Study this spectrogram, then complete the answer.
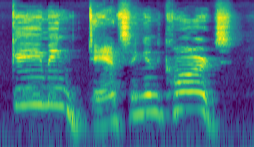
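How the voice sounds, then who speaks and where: Speaking at a very slow pace, a man uses a high pitch with very wide pitch swings. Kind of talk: informal talk to camera reading a comment reply. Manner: stuttering, hesitant.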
